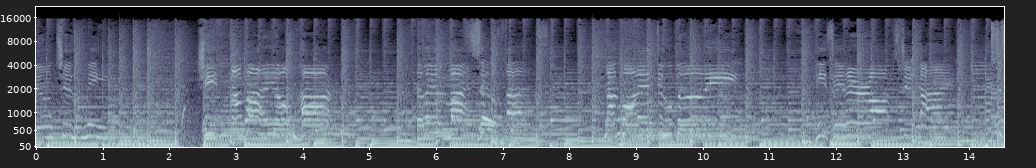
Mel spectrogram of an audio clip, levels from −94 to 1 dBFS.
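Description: At 1.07, 5.71, 7.06, 9.33, 13.26 and 14.32 s the audio suddenly jumps forward. That's compressed frames skipped: whole chunks of the coded stream never reached the output, so the decoder carried on from a later frame, in steps that fit roughly 32 ms frames. The gaps run to around a sixth of a second at 1.07, 7.06 and 13.26 s, a fifth at 9.33 s, nearer a third at 5.71 s and half a second at 14.32 s.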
